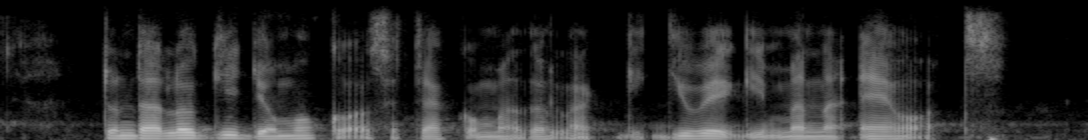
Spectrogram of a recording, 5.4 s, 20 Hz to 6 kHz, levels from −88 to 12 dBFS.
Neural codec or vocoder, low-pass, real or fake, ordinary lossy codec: codec, 16 kHz, 16 kbps, FunCodec, trained on LibriTTS, 50 frames a second; 5.4 kHz; fake; Opus, 24 kbps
